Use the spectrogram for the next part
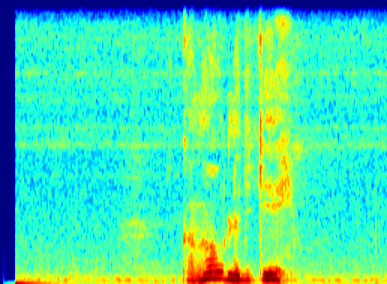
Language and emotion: Russian, sad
